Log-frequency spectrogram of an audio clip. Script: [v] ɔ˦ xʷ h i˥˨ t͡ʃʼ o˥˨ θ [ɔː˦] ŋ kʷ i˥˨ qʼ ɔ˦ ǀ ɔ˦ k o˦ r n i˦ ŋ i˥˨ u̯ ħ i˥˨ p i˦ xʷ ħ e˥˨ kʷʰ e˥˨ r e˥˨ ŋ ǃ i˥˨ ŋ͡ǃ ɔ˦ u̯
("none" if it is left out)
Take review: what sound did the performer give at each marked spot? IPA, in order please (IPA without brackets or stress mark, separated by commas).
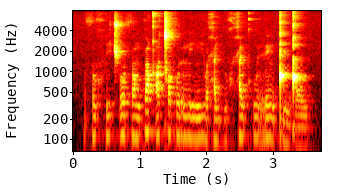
θ, ɔ˦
